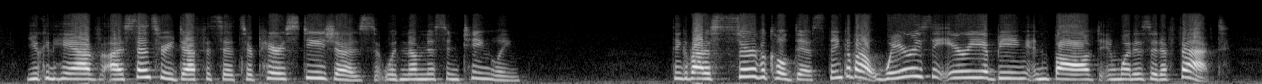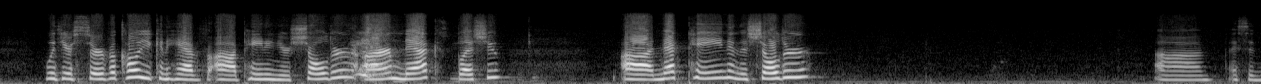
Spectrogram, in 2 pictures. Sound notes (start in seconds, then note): 16.0 student sneezes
